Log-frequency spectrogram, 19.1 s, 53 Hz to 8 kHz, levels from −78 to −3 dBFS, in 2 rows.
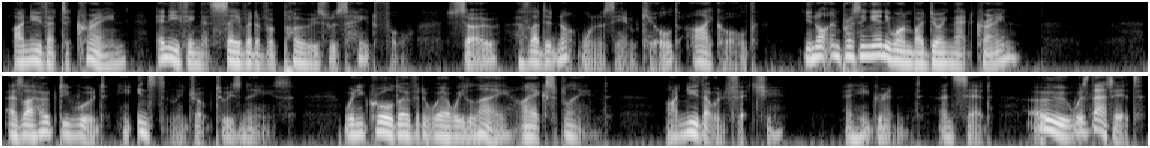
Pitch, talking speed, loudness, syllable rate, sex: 120 Hz, 220 wpm, -22 LUFS, 6.3 syllables/s, male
